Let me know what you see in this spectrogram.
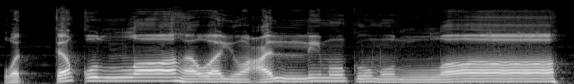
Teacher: لفظ اللہ کو موٹا ادا کریں گے اس سے پہلے پیش ہے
